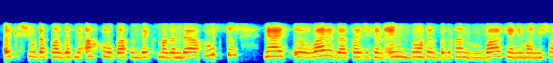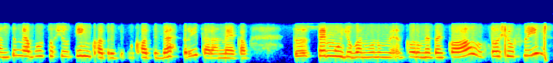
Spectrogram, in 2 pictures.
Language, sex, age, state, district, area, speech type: Kashmiri, female, 30-45, Jammu and Kashmir, Budgam, rural, conversation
